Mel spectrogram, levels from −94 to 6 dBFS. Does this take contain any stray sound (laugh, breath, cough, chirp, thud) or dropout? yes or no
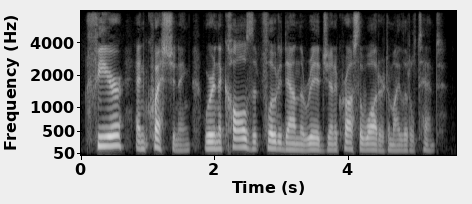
no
